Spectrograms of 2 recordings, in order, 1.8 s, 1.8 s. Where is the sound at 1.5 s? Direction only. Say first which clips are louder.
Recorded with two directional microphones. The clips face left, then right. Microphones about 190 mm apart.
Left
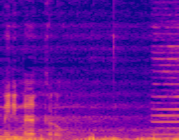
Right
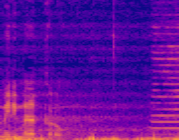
Even; 60° left (ahead or behind).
